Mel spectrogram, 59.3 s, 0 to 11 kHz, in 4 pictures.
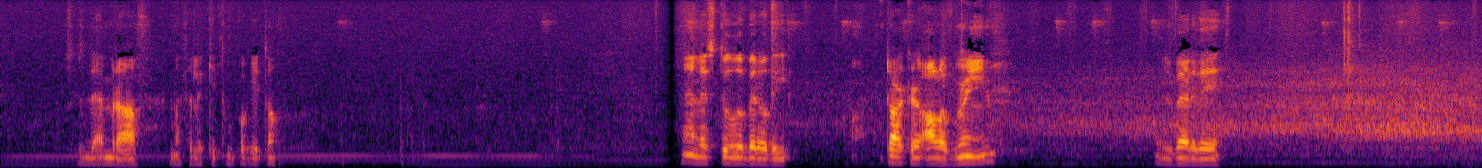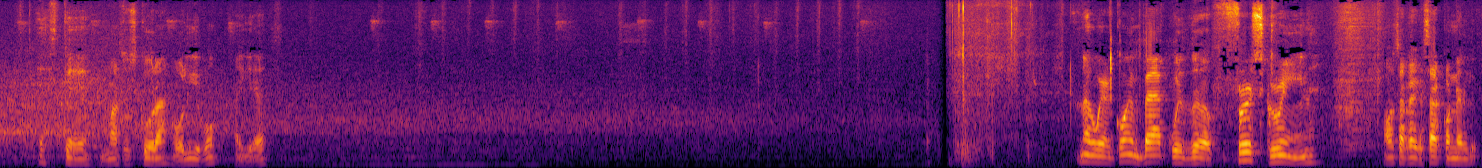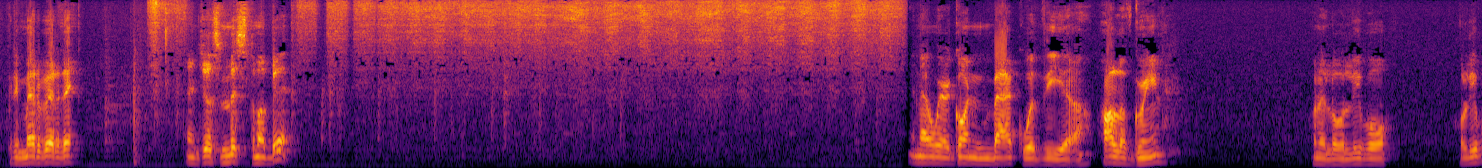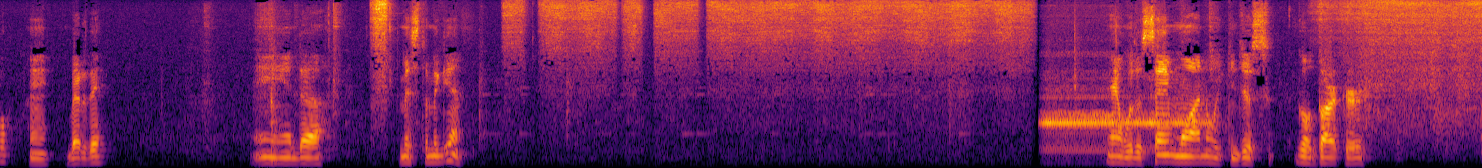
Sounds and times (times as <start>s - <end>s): Speech: 0.7s - 2.8s, 6.8s - 10.0s, 11.6s - 12.2s, 15.2s - 17.6s, 25.6s - 30.5s, 31.5s - 32.6s, 38.8s - 41.4s, 42.8s - 43.6s, 44.2s - 45.6s, 47.0s - 47.8s, 48.4s - 49.2s, 55.5s - 58.2s.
